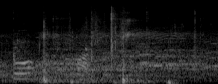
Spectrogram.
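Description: Table tennis rally: the ball clicking sharply off the bats and the table, a few hits about half a second apart.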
